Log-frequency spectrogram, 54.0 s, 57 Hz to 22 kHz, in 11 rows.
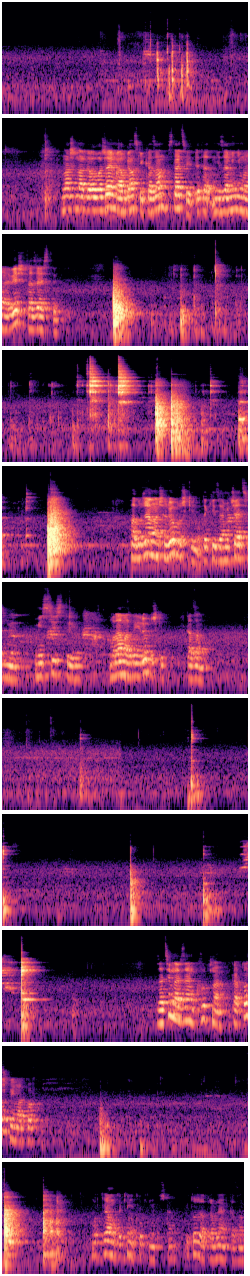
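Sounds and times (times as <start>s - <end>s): ringing metal clangs: 15.8s - 20.5s, 39.6s - 40.4s.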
